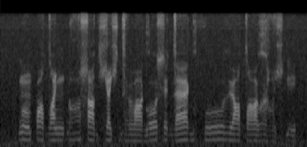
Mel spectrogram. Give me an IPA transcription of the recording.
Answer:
ɠ õ p ɑ dˤ œ ɲ ɠ ɑ̤ ɬ ɑ d ç ɑ ç d æ̤ β ɑ ɡ o s ø d æ ɡ ṳ f uː ð ʉː tˤ uː ɣ ɑ̤ ç ɠ i

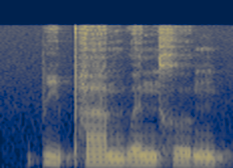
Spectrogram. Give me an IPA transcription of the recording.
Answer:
p i˥˨ pʰ ä˦ m w ə˦ n x ʊ˥˨ ŋ

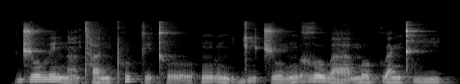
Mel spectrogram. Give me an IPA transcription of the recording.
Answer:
d͡ʒ o˦ β e˦ n ã˨ tʰ a˨ n pʰ u˦ k e˨ kʰ o˨ | ŋ ʊ˦ ŋ i˨ ɡ i˦ t͡ʃ oː˨ ŋ ʊ˦ ɣ o˦ w aː˨ m o˦ kʷ a˦ ŋ tʰ i˦

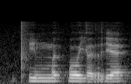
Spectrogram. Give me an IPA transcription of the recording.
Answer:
pʰ i˦ mː ə˦ k͡p o˦ j ə˨ r ɾʲ ɛ˦

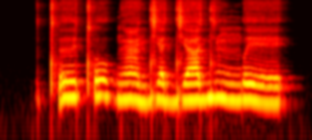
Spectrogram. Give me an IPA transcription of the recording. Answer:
tʼ ɘ tʼ o ɡ æ̃ dʲ a dʲ a dʲ õ ŋʷ e

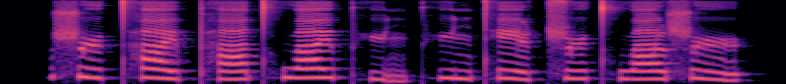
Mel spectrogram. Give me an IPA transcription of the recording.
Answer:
ʂ ɻ̩˥˧ t̪ʰ a˥˩ ɪ̯ pʰ ä˧˥ t̪ʰ w a˥ ɪ̯ pʰ y̰˨˩ n pʰ y˥˧ n t̪ʰ e˥˩ ɪ̯ ʈ͡ʂ ɻ̩˥ t̪ʰ w ä˥ ʂ ɻ̩˥˩

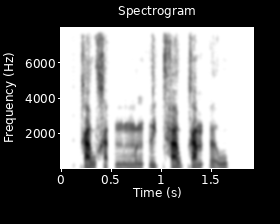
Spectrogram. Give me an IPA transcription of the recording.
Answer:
k a˧˥ w x a˨˩ t̚ m ɨ˨˩˨ m ə˨˩ ŋ ʔ ɨ˧˥ j t̪ʰ a˧˥ w k a˧ m ʔ ə˨˩˦ w

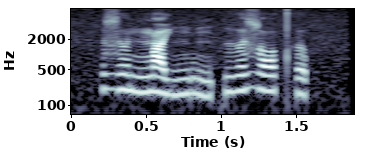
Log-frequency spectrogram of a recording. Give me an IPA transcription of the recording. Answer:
z ə̤˨˩ n ŋ a˧˩ j ŋ u˧˩ ŋ k ɨ˨˦ ə̯ z ɔ˨˦ t̪ʰ ə˨˩ p̚

